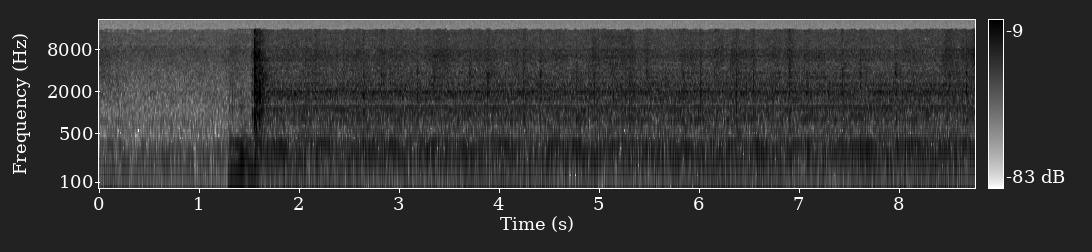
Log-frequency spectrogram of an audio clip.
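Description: Canon MP287 inkjet printer starting a print job: a short burst of motor noise about a second and a half in, then its paper-feed and carriage motors running steadily with a hum of several level tones.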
